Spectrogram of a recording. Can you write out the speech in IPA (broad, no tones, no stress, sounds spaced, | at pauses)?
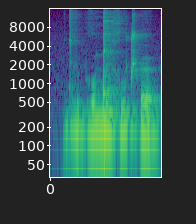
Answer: dʱ ø bʱ o ŋ͡ǃ y x u t͡ʃʼ œ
